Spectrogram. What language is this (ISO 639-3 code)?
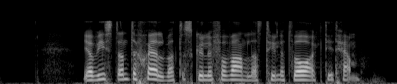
swe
